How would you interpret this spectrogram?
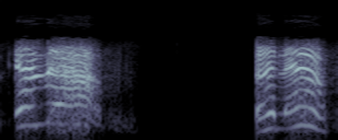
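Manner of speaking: high sharp "Enough!" at the table; mock shout. Father silencing fighting sons at dinner, mock shout. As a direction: cut the boys off with a shout.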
